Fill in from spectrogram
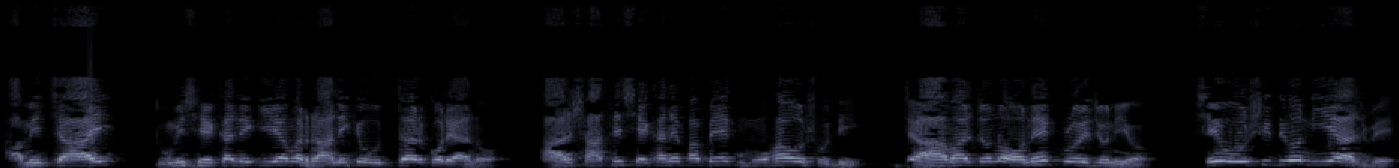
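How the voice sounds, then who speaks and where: A vain, scheming cartoon king, acted by a man, with a fairly high, soft-edged voice. He speaks in an imperious way, as one used to giving orders. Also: expressive, normal speed, husky. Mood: commanding, sly. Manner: imperious, commanding. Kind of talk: Bengali cartoon dubbing.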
